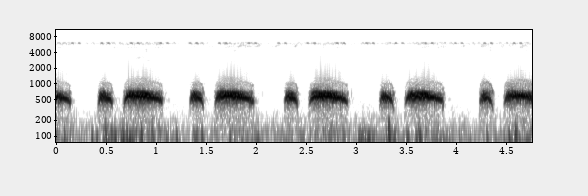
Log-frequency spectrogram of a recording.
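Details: Spotted dove in a forest, where a decoy dove meets a wild bird: low, hollow coos in pairs, a short note then a longer drawn-out one, repeated about once a second, with faint background rumble.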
